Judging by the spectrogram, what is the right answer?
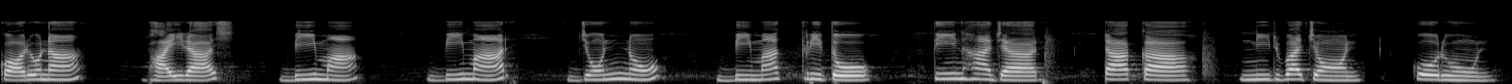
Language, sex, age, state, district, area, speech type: Bengali, female, 18-30, West Bengal, Paschim Medinipur, rural, read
